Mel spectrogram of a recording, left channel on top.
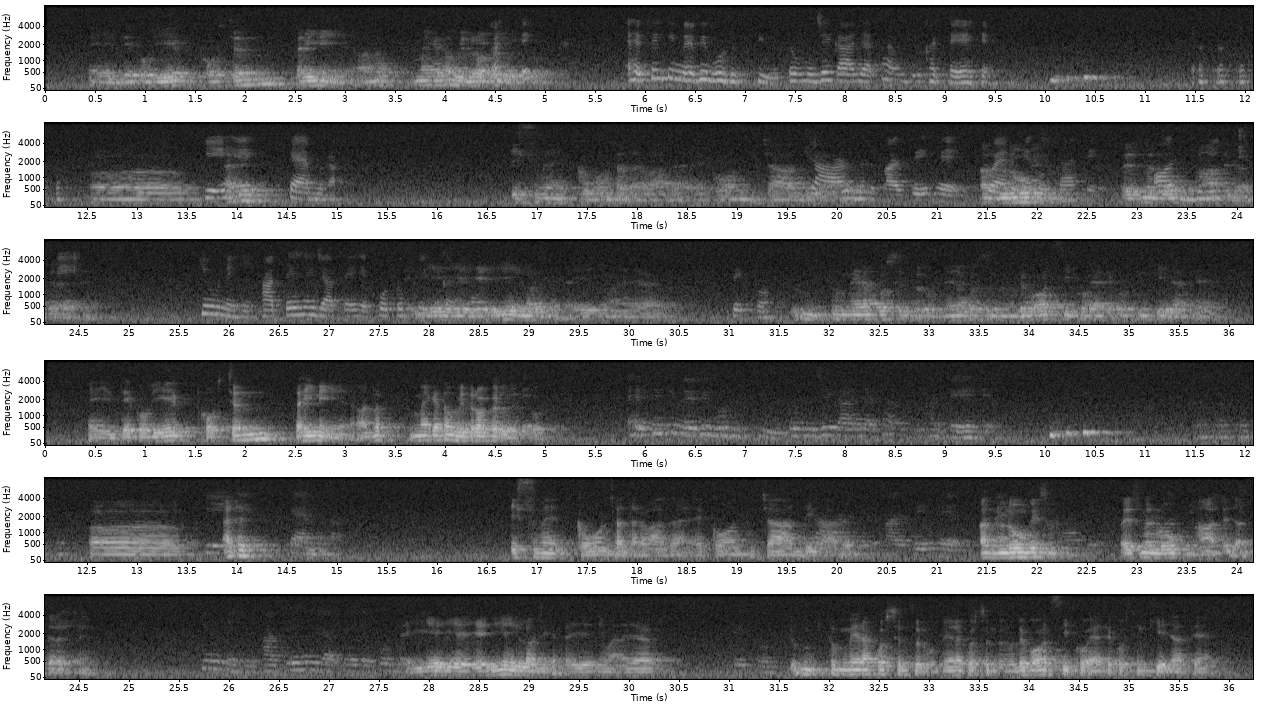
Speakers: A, on the right; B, on the left.
A: नहीं
B: <laughs>
A: देखो ये क्वेश्चन सही नहीं है मतलब मैं कहता हूँ विद्रॉ कर
B: ऐसे
A: लो इसको
B: ऐसे ही मैं भी बोलती हूँ तो मुझे कहा जाता है अंगूर खट्टे हैं
A: <laughs>
B: <laughs>
A: अह,
B: ये
A: अच्छा
B: है कैमरा
A: हम्म, इसमें कौन सा दरवाजा है कौन सी चार दीवारें
B: चार दरवाजे
A: हैं?
B: हैं स्क्वायर
A: और लोग
B: में
A: इसमें
B: होता है
A: इसमें लोग
B: और
A: कहाँ
B: बीच
A: आते जाते
B: में
A: रहते हैं
B: क्यों नहीं आते हैं जाते हैं फोटो
A: नहीं
B: क्लिक
A: ये
B: करता
A: ये ये
B: है
A: ये इलॉजिकल है ये नहीं माना जाएगा
B: देखो
A: तुम तुम मेरा क्वेश्चन सुनो मेरा क्वेश्चन सुनो देखो और सीखो ऐसे क्वेश्चन किए जाते हैं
